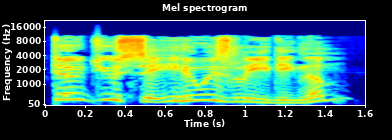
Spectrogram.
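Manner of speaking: high, eager pointing-out; high call to friends who can't see; excited Bull. A narrator's reading. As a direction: urge them to look. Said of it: "cried Bull".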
